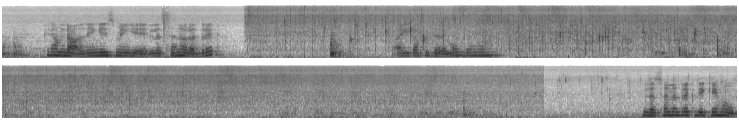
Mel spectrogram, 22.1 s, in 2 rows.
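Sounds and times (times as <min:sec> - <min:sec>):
paste sizzling in hot oil: 0:03.6 - 0:19.2.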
